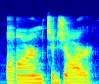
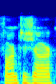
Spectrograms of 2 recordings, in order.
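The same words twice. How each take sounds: First: The phrase is said at a normal, unhurried pace. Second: The phrase is run together quickly, French-sounding.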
